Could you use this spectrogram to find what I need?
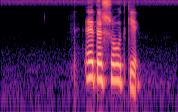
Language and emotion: Russian, positive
